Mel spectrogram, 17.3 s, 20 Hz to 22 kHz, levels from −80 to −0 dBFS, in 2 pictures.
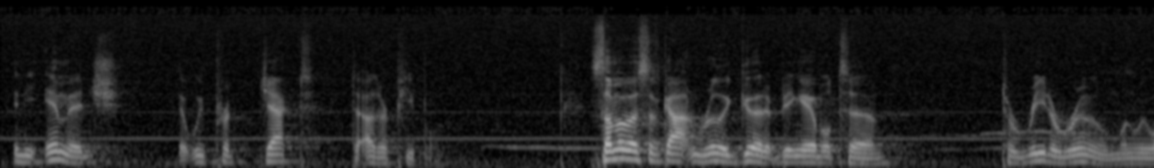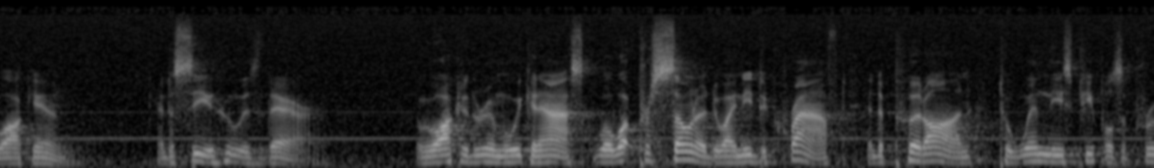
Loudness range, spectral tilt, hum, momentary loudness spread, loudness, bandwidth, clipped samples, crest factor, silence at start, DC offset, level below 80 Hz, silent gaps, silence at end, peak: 7 LU; -3.5 dB/octave; none; 20 LU; -35 LUFS; 19.5 kHz; under 0.1%; 24 dB; 0 s; under 0.1%; -68 dBFS; none; 0 s; -12 dBFS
